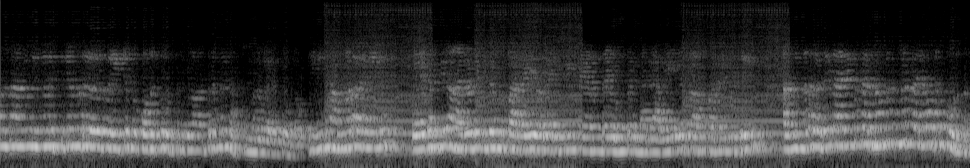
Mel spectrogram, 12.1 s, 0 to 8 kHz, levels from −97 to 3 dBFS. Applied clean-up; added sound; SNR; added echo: neural separator model SepFormer DNS4.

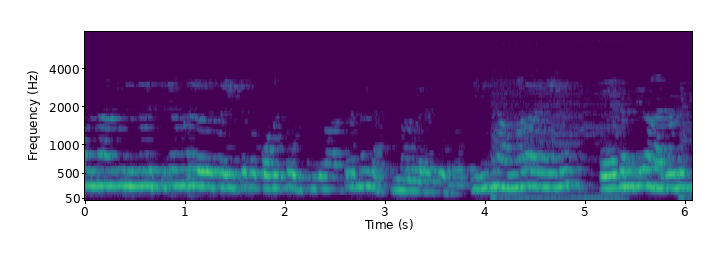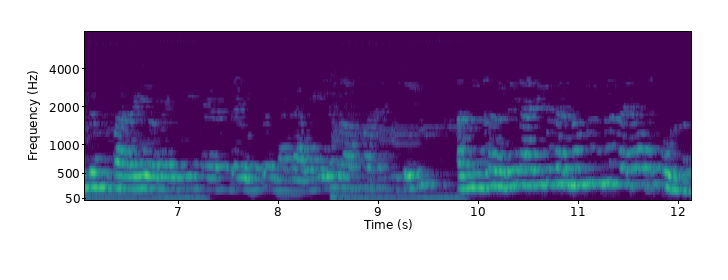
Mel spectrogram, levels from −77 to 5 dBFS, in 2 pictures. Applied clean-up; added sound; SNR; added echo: classical method WPE with log-MMSE.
